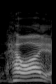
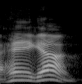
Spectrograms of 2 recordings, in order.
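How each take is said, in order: First: Said in the usual way. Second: Mumbled Australian outback greeting, mouth barely open; lazy rural Australian drawl, words run together; slurred outback Australian. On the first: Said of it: "Like you ask them". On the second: Shown as a demonstration. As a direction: slur it like an Aussie from the outback. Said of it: "the slurring of the speech a little bit".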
